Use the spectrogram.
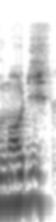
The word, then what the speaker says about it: Moj: competition with the likes of WeChat, Douyin, Weibo, Moj, that's the right way to say it.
